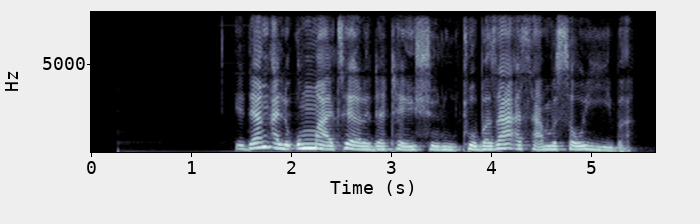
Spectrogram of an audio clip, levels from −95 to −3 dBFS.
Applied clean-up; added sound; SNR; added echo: neural mask model DeepFilterNet 3.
